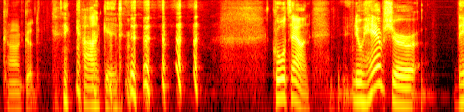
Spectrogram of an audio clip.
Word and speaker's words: Concord: it Concord New Hampshire Concord New Hampshire that's conquered not Concord it's not a grape really because it's spelled like Concord yeah that's like that's a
